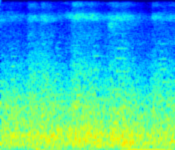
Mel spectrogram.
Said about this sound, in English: Passengers then file onto the platforms before climbing aboard dimly lit carriages lined with scuffed burgundy-coloured vinyl banquettes that hurtle noisily through the city.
